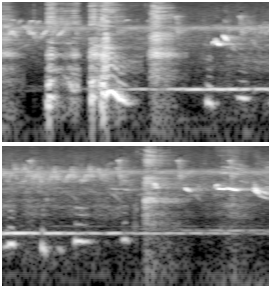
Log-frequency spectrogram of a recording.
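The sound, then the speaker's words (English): Birds chirp and call in quick, scattered bursts over a steady background hum, with a few harsh, cough-like squawks near the start and no talking. “And all those birds singing, it just makes me want to join in.”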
